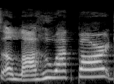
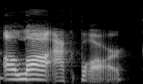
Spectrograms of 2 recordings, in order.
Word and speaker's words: Allahu Akbar: Honestly, so he read through it to make sure this was coherent, and his only thing was like, I know it's pronounced Allahu Akbar, just make sure you're pronouncing it correctly. – How were you saying it? – Well, it was written Allah Akbar, because like Allah, yeah. Like, but it's Allahu Akbar.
